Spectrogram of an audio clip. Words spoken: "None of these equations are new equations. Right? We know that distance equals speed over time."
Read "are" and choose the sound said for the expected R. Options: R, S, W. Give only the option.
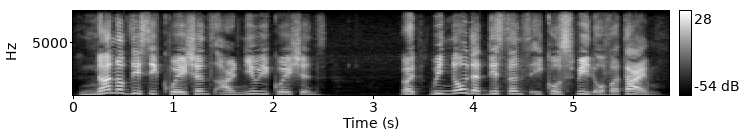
R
